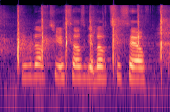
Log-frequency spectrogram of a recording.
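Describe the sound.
Hosts clap for themselves at the close of a season. A handful of sharp claps fall among lively voices that talk and exclaim over them.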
